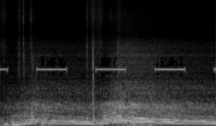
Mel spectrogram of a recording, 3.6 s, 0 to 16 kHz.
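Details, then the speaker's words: Subaru WRX STI with code P0171 blamed on a dirty mass air flow sensor, now fitted with a brand-new MAF, snap throttle: engine revs up smoothly without stumble or hesitation over a repeating beep; it sounds like it breathes much better. "the engine sounds like it's breathing a lot better"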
